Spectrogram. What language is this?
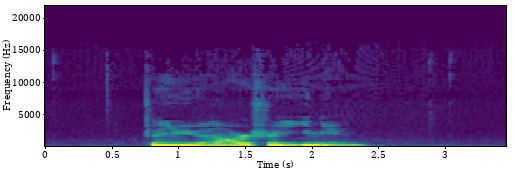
Chinese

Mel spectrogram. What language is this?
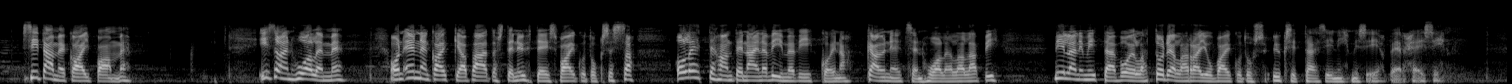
Finnish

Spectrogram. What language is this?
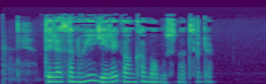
Armenian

